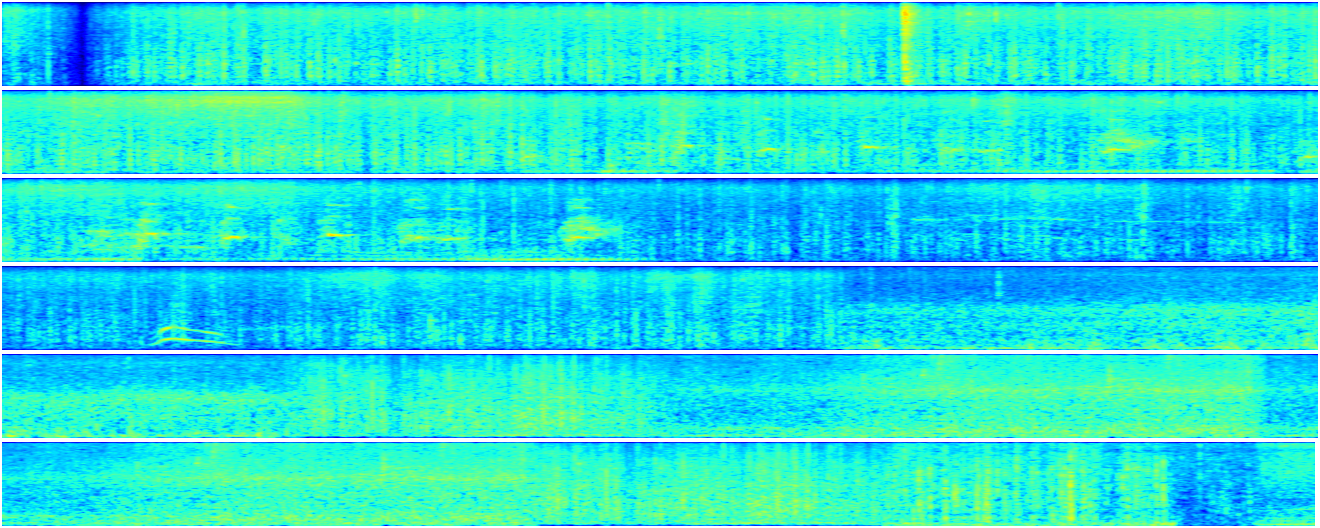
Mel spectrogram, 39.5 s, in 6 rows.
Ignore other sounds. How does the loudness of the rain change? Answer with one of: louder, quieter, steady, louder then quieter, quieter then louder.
quieter then louder.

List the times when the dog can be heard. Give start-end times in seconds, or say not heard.
9.2-16.4.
